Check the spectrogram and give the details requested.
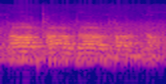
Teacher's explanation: तवर्ग में जो पांचवा वर्ण न है उसका उच्चारण नाक और मुंह दोनों से होने के कारण उसको हम अनुनासिक कहेंगे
